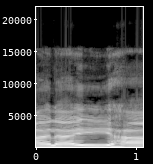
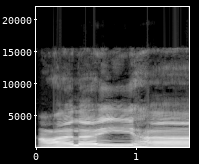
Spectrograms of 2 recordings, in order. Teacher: আলাইহা এর মধ্যে তিন আলিফ টানতে হবে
